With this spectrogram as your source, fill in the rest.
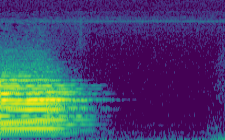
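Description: A brass ensemble holds a final chord that rings out and fades in a large hall.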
